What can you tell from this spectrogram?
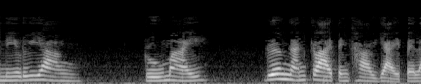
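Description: Throughout, the speech shows low-bitrate audio saved at a high bitrate: it was likely squeezed by an earlier low-bitrate encoder, pointing to AAC-LC around 32 kbit/s, then re-saved as high-bitrate MP3. Nothing exists above 9.7 kHz, leaving the speech dull and band-limited.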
